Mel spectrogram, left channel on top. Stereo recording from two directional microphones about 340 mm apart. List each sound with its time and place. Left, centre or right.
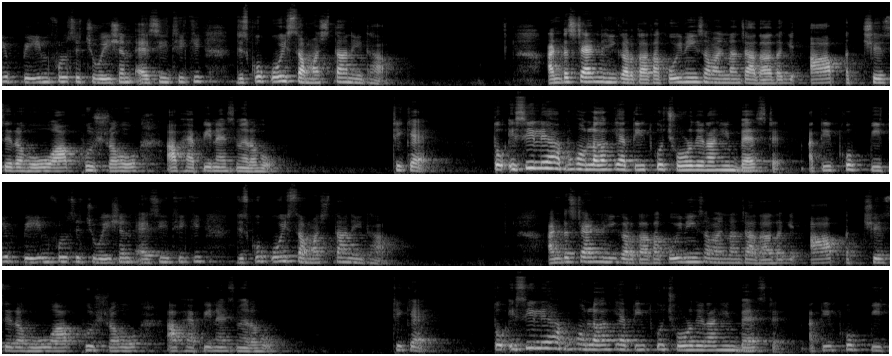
0.2 s speech: left
5.1 s a woman's voice: left
12.7 s a woman's voice: left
